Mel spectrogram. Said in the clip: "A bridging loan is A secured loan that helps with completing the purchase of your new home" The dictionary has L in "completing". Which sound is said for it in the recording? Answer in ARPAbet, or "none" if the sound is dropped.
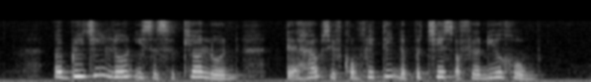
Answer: L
